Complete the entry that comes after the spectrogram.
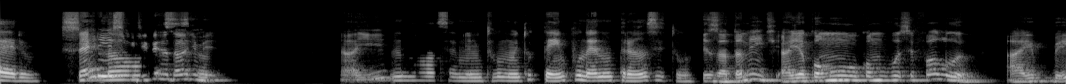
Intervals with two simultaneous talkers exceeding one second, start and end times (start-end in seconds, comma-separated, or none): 1.0-2.2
